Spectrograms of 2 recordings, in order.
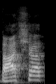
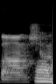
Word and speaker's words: Botshot: And Botshot is 9 p.m., not 9:30. My apologies. Bomb shot. It's bot shot, not bomb shot.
